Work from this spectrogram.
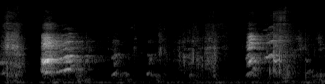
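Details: Big-bellied dog heading home lets out one strong bark, then a few faint soft sounds, then another loud bark near the end.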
